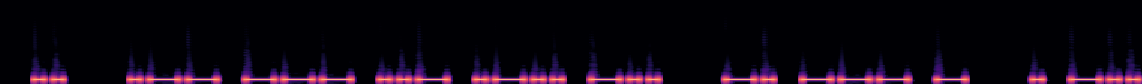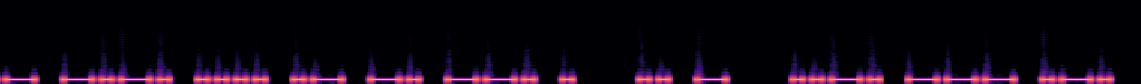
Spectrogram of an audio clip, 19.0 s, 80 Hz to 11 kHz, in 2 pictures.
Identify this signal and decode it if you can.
Morse code, heard as a keyed tone, about 15 wpm, 700 Hz. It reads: I WOULD NOT EXCHANGE IT FOR
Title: Sentences from Top 1000 Words - Review Part 6 - 15wpm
